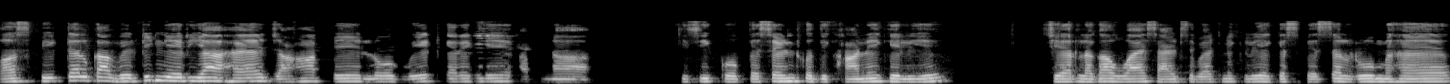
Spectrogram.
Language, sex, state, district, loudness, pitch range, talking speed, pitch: Hindi, male, Bihar, Gopalganj, -17 LUFS, 130-145 Hz, 130 wpm, 135 Hz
